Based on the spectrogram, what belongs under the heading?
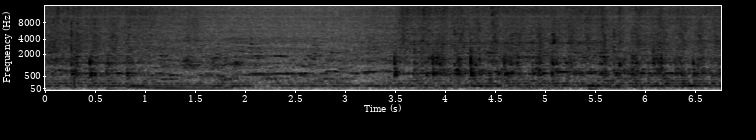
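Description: Shallots, green chillies, garlic, ginger and curry leaves frying in coconut oil, sizzling softly while a spoon stirs and scrapes against the pan. The stirring eases off for a second or two near the middle and then picks up again.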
